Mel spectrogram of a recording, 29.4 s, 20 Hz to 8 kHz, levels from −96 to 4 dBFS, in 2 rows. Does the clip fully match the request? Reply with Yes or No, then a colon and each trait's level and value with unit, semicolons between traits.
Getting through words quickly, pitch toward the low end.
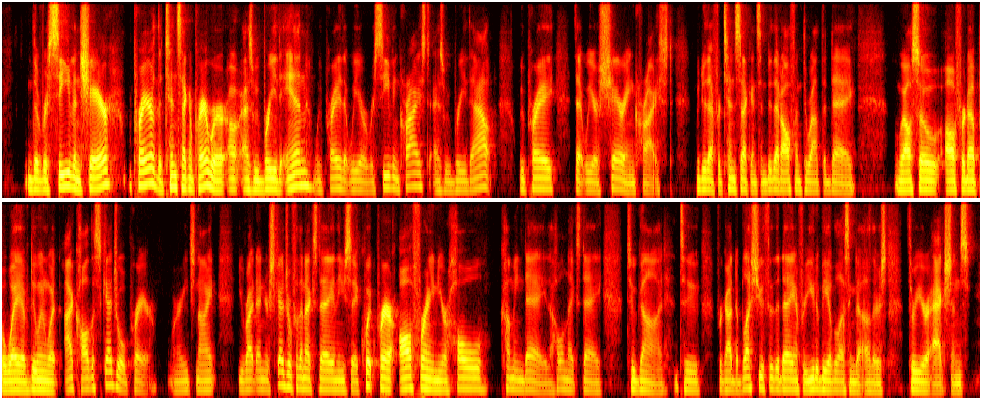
Yes: fast, 225 wpm; low, 110 Hz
